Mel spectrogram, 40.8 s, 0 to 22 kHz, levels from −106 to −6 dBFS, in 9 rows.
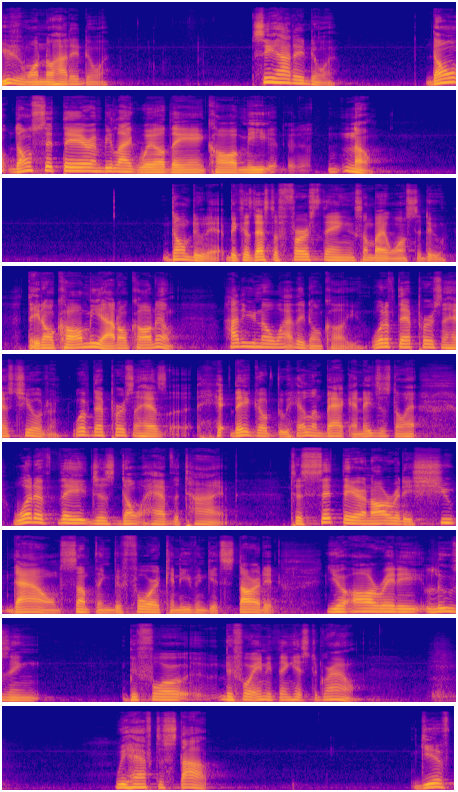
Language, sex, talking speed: English, male, 165 wpm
